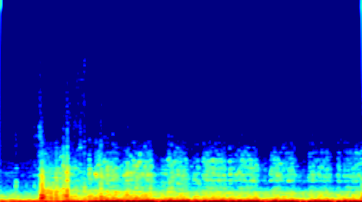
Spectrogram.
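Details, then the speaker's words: Ford Fairlane with turbo SOHC engine, driving after differential repair following destroyed axle bearings; lumpy pulsing exhaust under load with uneven beats and surging; diff sounds good, engine runs rough because it still needs tuning. "diff sounds good this is running bad because it needs to tune still"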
